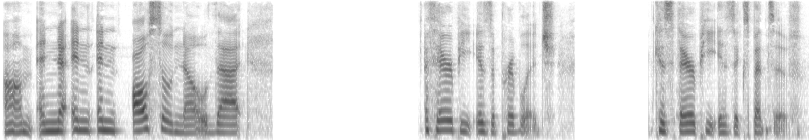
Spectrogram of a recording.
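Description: A woman co-hosting a casual podcast, speaking gently and haltingly with many ums and restarts, her voice described as soothing. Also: on the low side, fairly even intonation, no room sound, studio quality. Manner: gentle, reassuring advice. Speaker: podcast co-host.

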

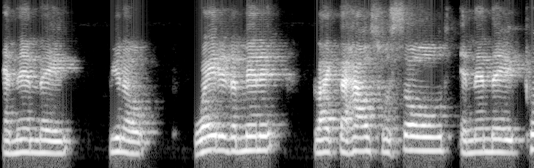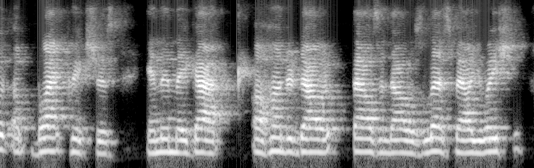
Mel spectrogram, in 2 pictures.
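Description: A woman's voice: medium pitch, little pitch movement, a little slow, fairly bright tone. A woman in her fifties from Southern California, a guest telling her story in an earnest, emphatic way. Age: 50s. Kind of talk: interview conversation. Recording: roomy, slightly muffled sound.

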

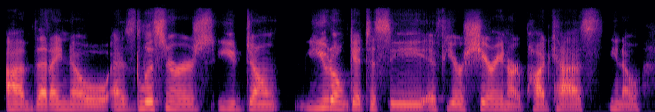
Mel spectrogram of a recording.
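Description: A woman's voice: lowish voice, a bit bright, no room sound, studio quality. A woman co-hosting a podcast, talking in a reflective, earnest way with frequent restarts. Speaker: podcast co-host. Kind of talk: casual chat.

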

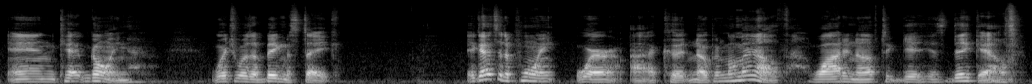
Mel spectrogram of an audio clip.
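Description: A man hosting a podcast, reading anecdotes aloud casually with informal, profane asides and interjections. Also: mid-range voice. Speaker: podcast host. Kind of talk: casual read-aloud of anecdotes with offhand commentary.

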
